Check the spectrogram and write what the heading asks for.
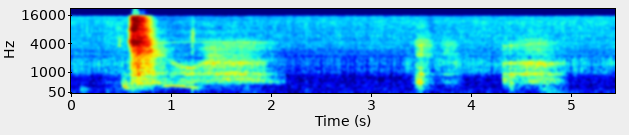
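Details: Female sneezing: a loud explosive sneeze with a voiced tail, followed by a smaller sneeze-like burst and a brief voiced sound.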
